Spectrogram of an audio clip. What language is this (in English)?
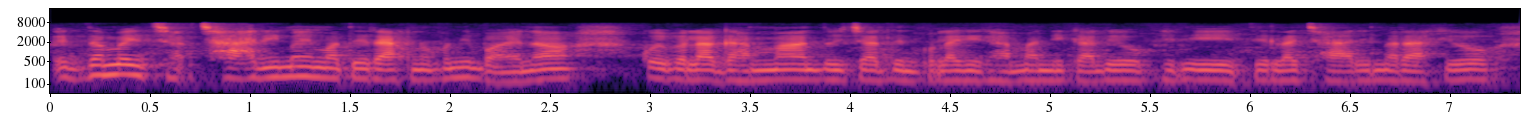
Nepali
